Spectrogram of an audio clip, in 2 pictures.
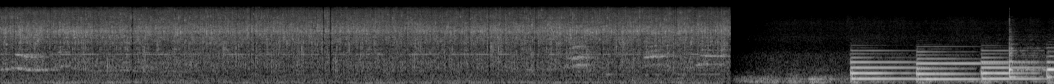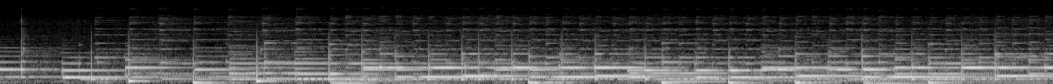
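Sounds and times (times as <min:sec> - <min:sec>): solo piano music: 0:08.5 - 0:21.0.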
